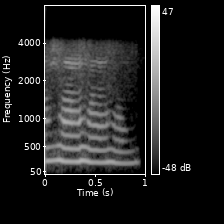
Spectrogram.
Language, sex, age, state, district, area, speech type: Bengali, female, 18-30, West Bengal, North 24 Parganas, urban, conversation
